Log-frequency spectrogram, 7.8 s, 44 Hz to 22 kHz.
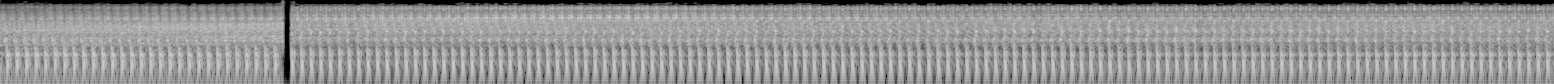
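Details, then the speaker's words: Rare Clinton 1100 series single-cylinder four-stroke antique engine, revived after freeing a stuck exhaust valve, now with an original oil bath air cleaner, new exhaust and fabricated governor linkage; steady even chuff about 158 firings a minute, no stray knocks, normal running. "Let you guys listen to this thing. It really sounds great."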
